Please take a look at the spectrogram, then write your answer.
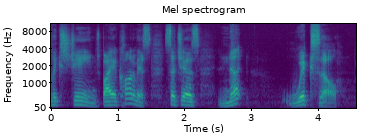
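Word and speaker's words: Knut Wicksell: such as nut wixell how would you like that name nut wixel canut it's spelled KN n t I'm sure you guys could figure it out but for this recording it's nut wixel Irving Fisher and lugwig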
